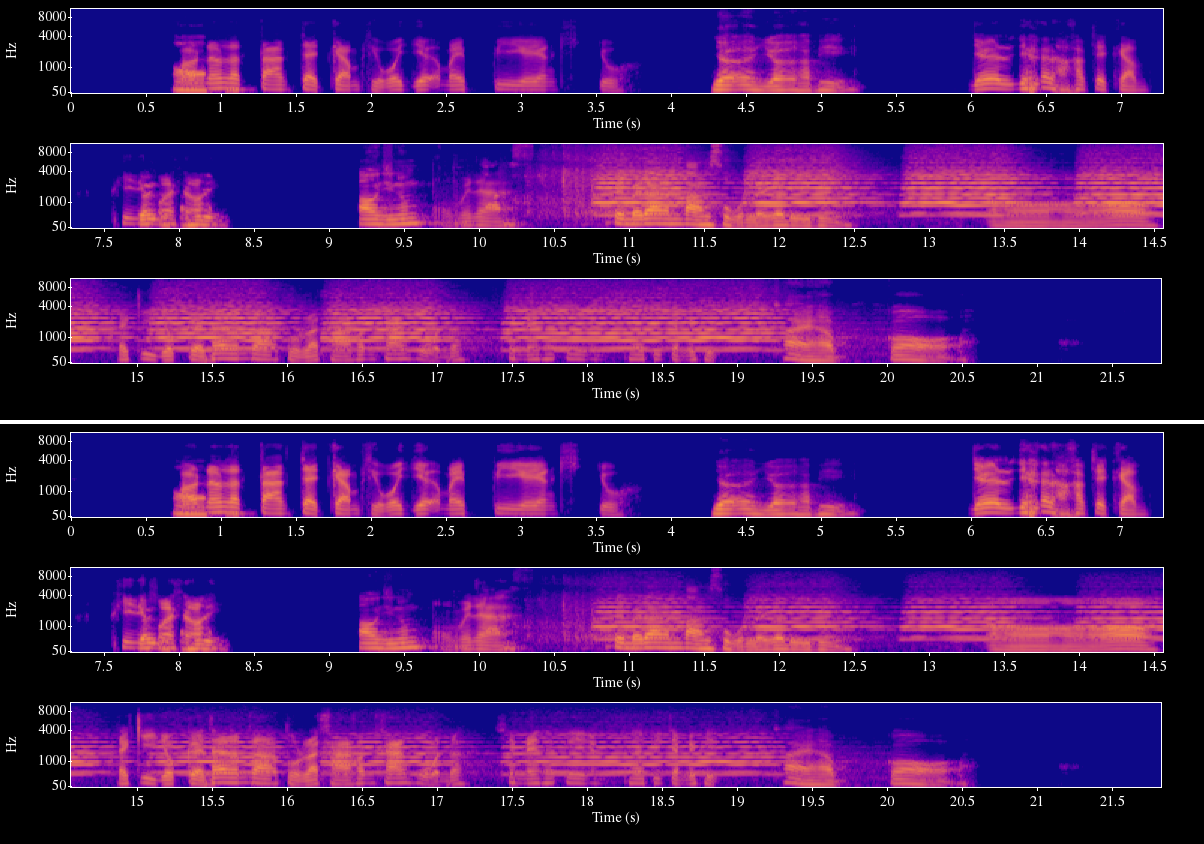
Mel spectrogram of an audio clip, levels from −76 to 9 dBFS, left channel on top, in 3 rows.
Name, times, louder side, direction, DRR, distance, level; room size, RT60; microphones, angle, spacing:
voice 1, 0.7-3.7 6.0-7.2 7.6-8.3 9.8-10.3 13.2-14.5 14.9-17.2 17.5-18.9, right 4 dB, 85° right, 1.8 m, -26 dB
voice 2, 4.3-5.2 7.7-8.3 9.2-10.3 10.8-12.5 19.3-19.7 20.0-20.6, left 2 dB, 50° left, 5.5 m, -24 dB
Alarm, 10.3-19.7, left 5 dB, 75° left, 3.2 m, -24 dB
head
